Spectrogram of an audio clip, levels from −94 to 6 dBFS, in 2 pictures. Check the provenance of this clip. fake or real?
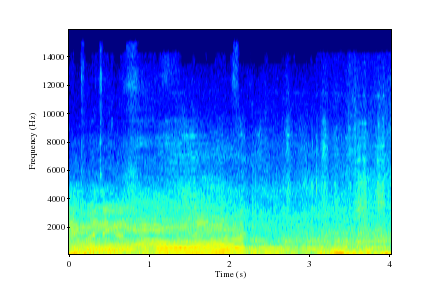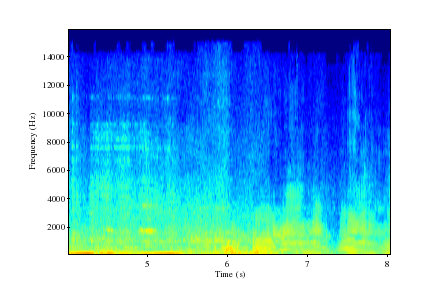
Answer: real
